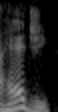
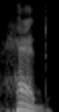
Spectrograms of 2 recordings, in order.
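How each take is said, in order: First: An extra vowel sound follows the final consonant. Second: The word ends sharply on the final consonant. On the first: The speaker calls it wrong. "A tendência que a gente vai falar head, que que vira inebriante" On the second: The speaker calls it right. "é bem seco"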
